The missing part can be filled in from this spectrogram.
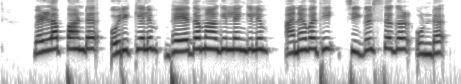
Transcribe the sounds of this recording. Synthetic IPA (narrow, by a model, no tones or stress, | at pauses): ʋe̞ɭːɐpːaːɳɖɨo̞ɾikʲːɐlumbʱe̞ːd̪ɐmaːɣilːe̞ŋɡilum | ɐnɐʋɐd̪ʱit͡ɕiɣiɭsɐɣɐɭuɳɖɨ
